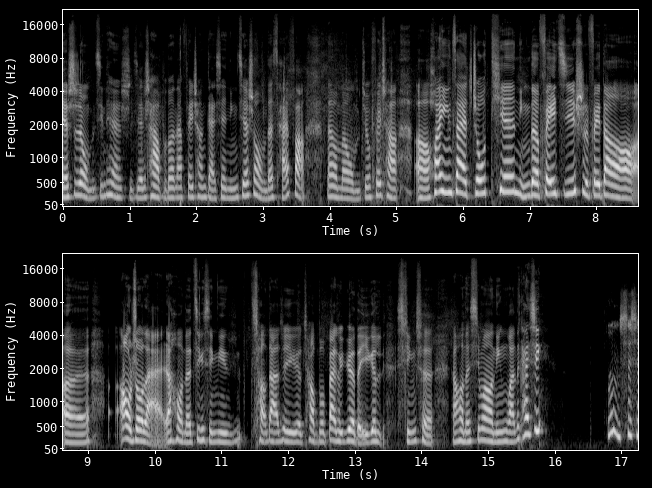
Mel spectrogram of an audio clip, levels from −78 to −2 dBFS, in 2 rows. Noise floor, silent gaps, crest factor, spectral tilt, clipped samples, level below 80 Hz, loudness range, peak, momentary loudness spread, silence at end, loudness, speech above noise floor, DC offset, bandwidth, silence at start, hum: -66 dBFS; none; 18 dB; -3.5 dB/octave; under 0.1%; -62 dBFS; 6 LU; 0 dBFS; 10 LU; 0 s; -19 LUFS; 47 dB; under 0.1%; over 20 kHz; 0 s; none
